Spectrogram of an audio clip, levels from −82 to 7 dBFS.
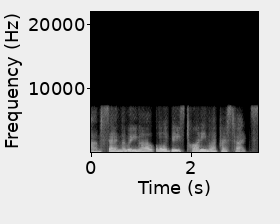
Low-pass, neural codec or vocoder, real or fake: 7.2 kHz; codec, 16 kHz, 0.5 kbps, FreqCodec, smaller model; fake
